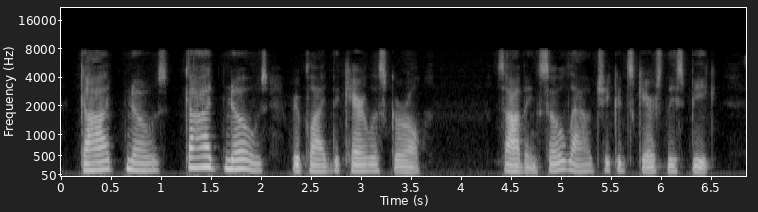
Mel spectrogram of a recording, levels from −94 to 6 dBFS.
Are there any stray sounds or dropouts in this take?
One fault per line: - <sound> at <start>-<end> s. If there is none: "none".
none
